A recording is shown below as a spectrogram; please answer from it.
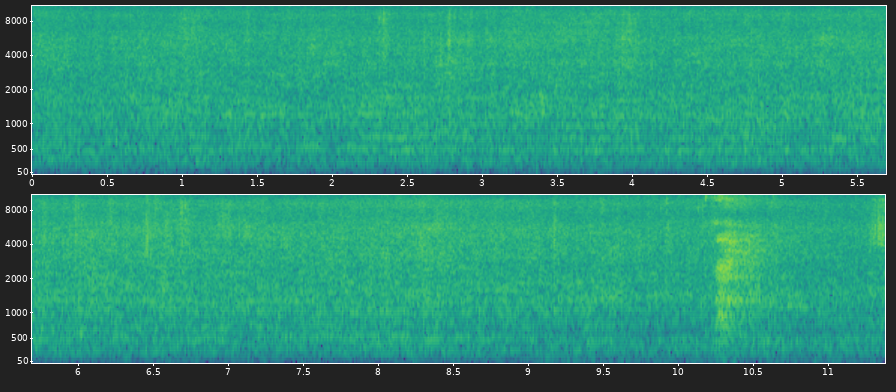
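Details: Colony of Japanese honey bees inside a stacked-box hive, spring, with activity increasing as the sliding bottom board is opened: dense continuous droning hum throughout, a sharp knock near the end.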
